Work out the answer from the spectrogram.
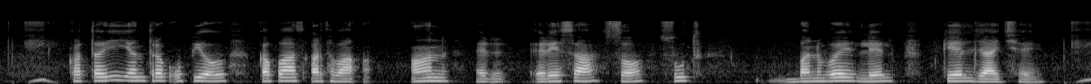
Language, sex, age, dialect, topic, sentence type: Maithili, male, 18-24, Eastern / Thethi, agriculture, statement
